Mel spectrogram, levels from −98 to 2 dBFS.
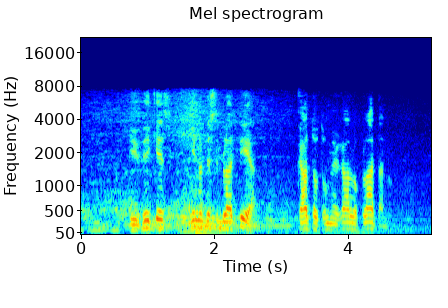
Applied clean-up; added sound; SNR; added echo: none; Bass drum; 15 dB; none.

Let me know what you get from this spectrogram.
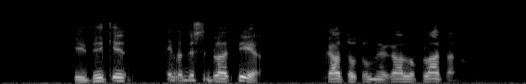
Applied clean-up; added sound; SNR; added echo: neural diffusion model UNIVERSE++.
